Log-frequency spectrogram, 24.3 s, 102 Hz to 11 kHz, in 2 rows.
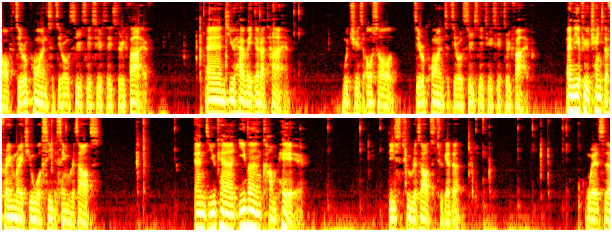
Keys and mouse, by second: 2.8 space, 3.3 space, 4.1 ctrl+shift+click, 5.1 click, 5.5 g, 13.4 click, 14.9 x, 15.7-17.1 drag, 17.9 click, 17.9 right click, 18.7-19.4 drag, 19.8 click, 20.3 g, 21.7 ctrl+click, 22.5 click, 23.0 g, 24.2 click.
